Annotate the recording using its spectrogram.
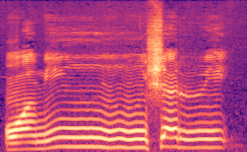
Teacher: Iya, ikhfa hakiki. Dibaca dengan samar-samar, panjang harokatnya 2 harokat.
